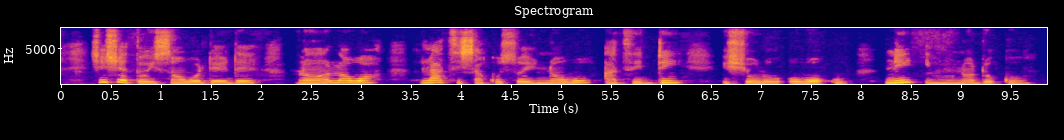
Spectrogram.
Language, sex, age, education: Yoruba, female, 30-45, tertiary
